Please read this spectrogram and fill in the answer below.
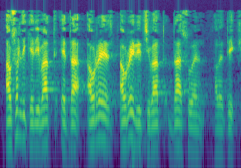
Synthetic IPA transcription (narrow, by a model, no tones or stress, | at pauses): awsaɾðike̞ɾiβat̪e̞t̪aː | wre̞iɾit͡siβ̞at̪d̪asue̞n | a̰le̞t̪ik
